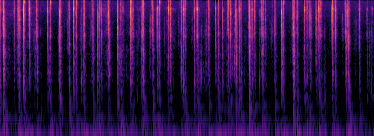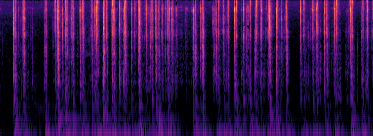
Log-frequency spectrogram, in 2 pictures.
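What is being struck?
Plastic computer keyboard.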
